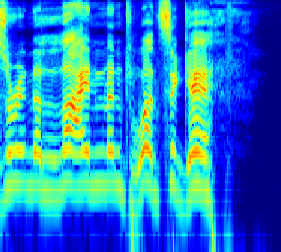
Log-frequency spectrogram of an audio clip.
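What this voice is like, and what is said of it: Byron Orpheus impression. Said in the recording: “Going full Orpheus. ... you're definitely turning him into Byron Orpheus there ... you can do the voice”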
